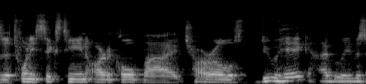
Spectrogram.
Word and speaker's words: Duhigg: This is a 2016 article by Charles Duhigg, I believe is how you say his name.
